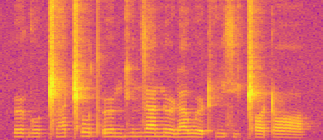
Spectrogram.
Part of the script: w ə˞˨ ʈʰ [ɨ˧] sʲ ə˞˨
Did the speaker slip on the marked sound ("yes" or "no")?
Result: yes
